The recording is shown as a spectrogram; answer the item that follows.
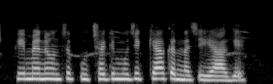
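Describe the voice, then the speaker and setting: A woman with a normal speaking voice at a fairly high pitch, with a moderate pace, fairly even intonation and a dry, close sound with no echo. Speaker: acid attack survivor and social activist. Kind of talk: interview testimony.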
